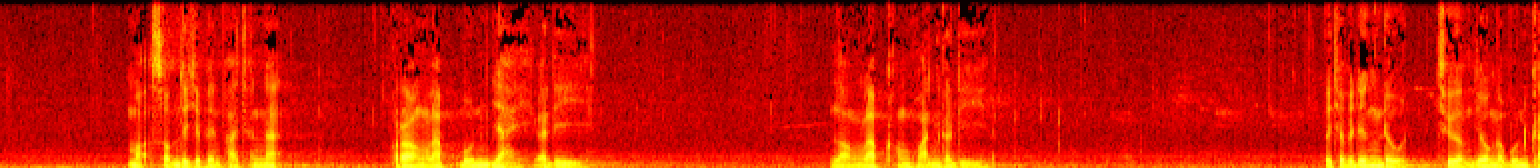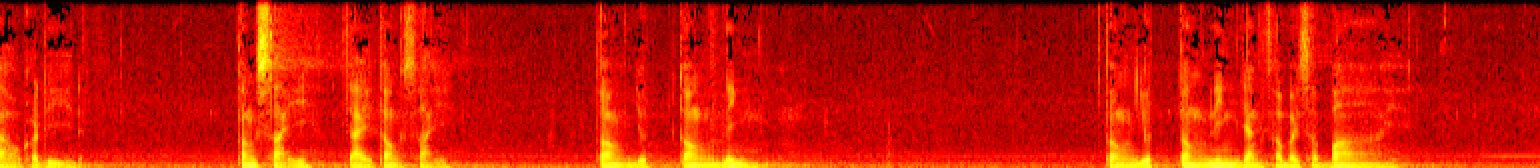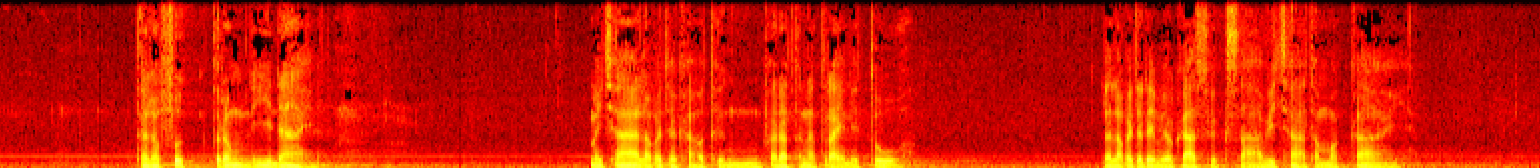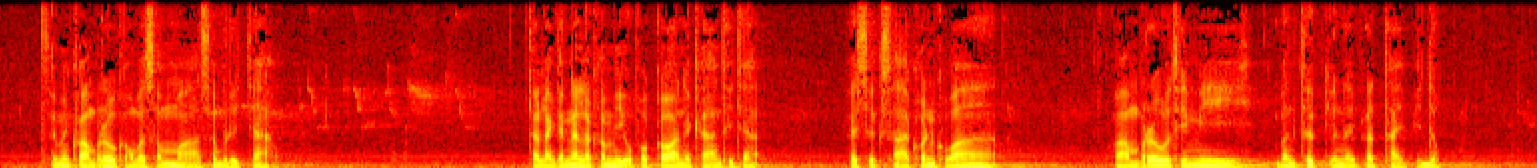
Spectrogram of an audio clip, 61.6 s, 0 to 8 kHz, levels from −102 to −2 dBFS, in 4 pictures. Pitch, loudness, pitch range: 85 Hz, -26 LUFS, 80-90 Hz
